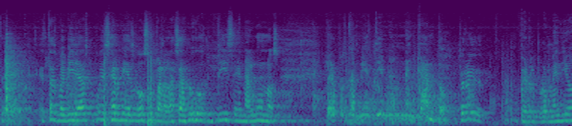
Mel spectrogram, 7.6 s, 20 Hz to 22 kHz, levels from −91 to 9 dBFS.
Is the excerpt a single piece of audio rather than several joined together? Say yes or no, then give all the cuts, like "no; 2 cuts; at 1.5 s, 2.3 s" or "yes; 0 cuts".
no; 1 cut; at 6.4 s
